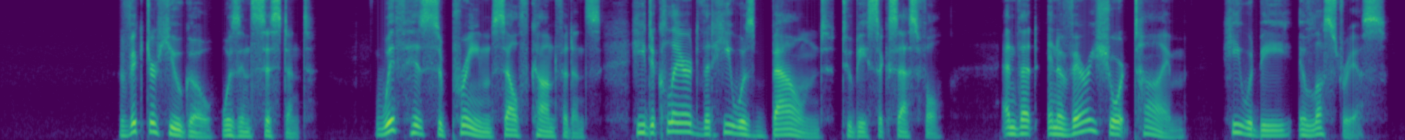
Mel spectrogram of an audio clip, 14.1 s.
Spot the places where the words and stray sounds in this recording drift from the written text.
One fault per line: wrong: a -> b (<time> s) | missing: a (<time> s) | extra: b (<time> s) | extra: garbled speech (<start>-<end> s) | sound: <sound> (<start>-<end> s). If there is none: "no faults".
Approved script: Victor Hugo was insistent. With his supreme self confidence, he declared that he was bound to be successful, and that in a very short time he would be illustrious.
no faults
